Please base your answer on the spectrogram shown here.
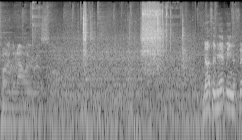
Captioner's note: tool clicking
